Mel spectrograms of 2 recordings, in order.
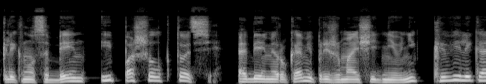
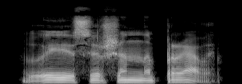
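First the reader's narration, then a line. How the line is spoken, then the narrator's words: Gloomy agreement. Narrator (Russian): согласился Бэйн мрачно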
